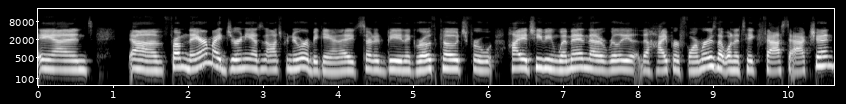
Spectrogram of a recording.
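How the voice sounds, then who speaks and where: Very even in loudness, a woman speaks with an American accent at a medium pitch, moderate pace and fairly even intonation. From US Midwest, Ohio. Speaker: growth coach. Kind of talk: podcast interview.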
